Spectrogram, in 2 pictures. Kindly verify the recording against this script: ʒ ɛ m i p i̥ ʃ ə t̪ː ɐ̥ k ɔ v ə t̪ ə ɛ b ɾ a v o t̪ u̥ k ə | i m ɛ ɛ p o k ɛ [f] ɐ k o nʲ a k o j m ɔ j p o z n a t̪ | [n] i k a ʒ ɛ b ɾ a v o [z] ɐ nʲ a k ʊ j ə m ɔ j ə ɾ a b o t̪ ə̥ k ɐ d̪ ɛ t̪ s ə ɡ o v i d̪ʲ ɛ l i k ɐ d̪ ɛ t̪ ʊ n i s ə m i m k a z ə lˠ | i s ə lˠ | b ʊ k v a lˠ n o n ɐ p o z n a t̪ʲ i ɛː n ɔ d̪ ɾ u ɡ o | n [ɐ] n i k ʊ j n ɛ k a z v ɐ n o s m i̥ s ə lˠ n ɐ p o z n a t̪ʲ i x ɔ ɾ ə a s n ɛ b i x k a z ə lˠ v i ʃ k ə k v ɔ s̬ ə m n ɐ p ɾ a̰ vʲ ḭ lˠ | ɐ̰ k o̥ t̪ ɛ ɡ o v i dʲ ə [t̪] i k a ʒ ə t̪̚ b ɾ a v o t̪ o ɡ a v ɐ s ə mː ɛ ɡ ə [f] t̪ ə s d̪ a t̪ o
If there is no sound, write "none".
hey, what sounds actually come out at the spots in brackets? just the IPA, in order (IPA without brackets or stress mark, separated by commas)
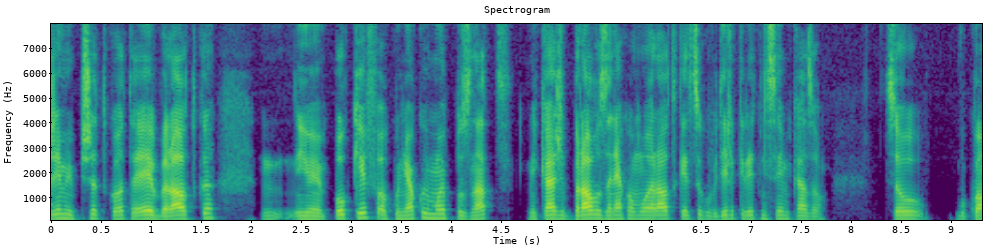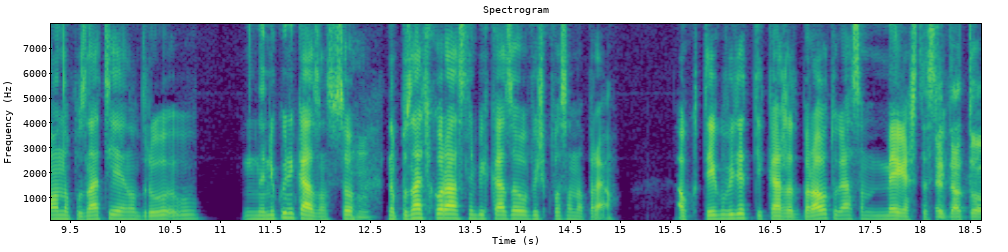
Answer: f, m, z, ɐ, t̪, ʃ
